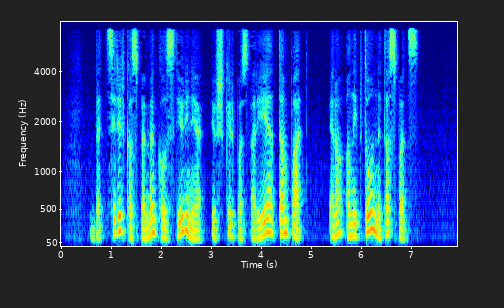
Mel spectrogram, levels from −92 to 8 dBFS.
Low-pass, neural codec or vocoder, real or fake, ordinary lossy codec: 7.2 kHz; codec, 16 kHz, 0.2 kbps, FocalCodec; fake; MP3, 32 kbps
